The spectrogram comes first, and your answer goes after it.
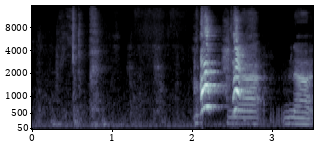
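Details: Pomeranian named Coco, excited while unwrapping Christmas presents indoors; two loud, sharp high barks close together, then a longer whiny bark, after soft earlier yips, with a person talking about Christmas.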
